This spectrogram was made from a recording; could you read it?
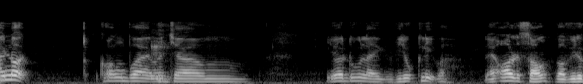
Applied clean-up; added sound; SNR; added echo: none; none; none; none.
